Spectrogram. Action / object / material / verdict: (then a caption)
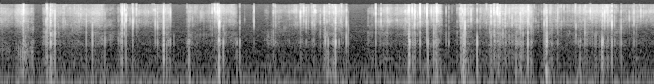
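scrape / plastic cling film wrapped over a microphone grille / plastic film / none. A paintbrush brushes across plastic cling film wrapped over the grille of a ball microphone. It makes close, bright, crinkly rustles and scratchy strokes that come in quick irregular bursts, with little low end and no ringing after each stroke.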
